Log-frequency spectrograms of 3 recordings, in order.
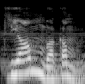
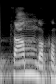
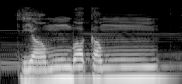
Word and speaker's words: ত্র্যম্বকম: প্রথমে আছে ওম, আমরা নাভি থেকে অউময়ের উচ্চারণ করব। ওম, ঠিক। তারপরে শব্দ কি না ত্র্যম্বকম, আমরা অনেক বলি ত্রাম্বকম, এরকম নয়। তয়রফলা জফলা, ময়ে ও ক অনুস্বার। ত্র্যম্বকম ত্র্যম্বকং যজামহে, ত্র্যম্বকম, এরকম ত্র্যম্বকম ত্র্যম্বকম ত্র্যম্বকম যজামহে।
